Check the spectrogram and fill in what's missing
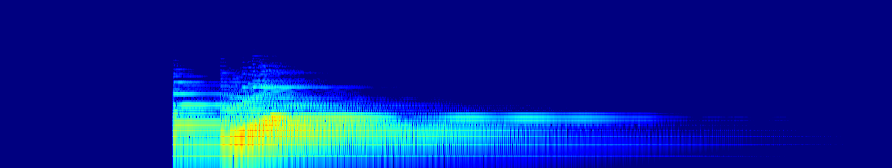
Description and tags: Ascending tones on a harp. Created in GarageBand.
